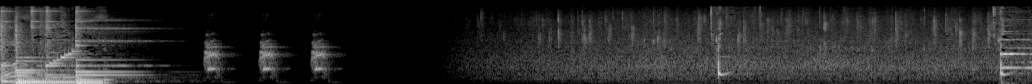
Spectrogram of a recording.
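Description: Music ends in the first second, followed by three short separate notes. After a short silence, a steady patter of falling rain fades in, with a single water-drop plop about seven seconds in.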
